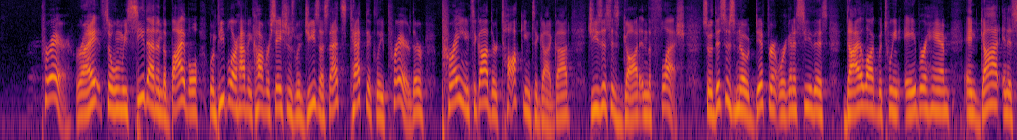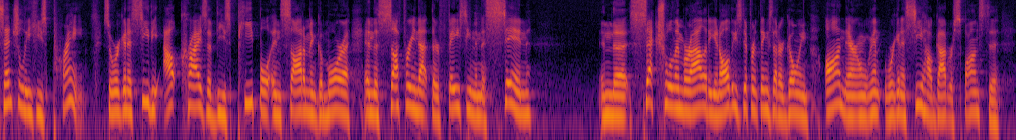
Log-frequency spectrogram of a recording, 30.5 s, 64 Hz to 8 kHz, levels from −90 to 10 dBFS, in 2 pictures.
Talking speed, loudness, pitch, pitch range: 200 wpm, -23 LUFS, 170 Hz, 150-195 Hz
